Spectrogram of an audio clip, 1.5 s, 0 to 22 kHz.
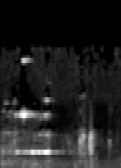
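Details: RKS DC15 electric bicycle: a brief, thin, high squeal rings out for a moment as the brakes are applied; the disc brakes are squealing.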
